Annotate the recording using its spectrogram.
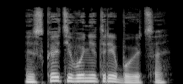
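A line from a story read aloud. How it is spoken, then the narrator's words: Sigh. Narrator (Russian): вздохнула Ухара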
